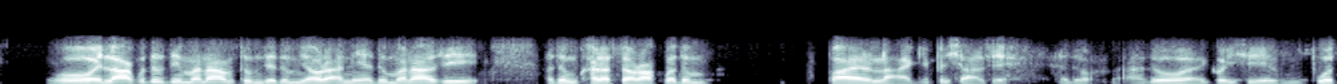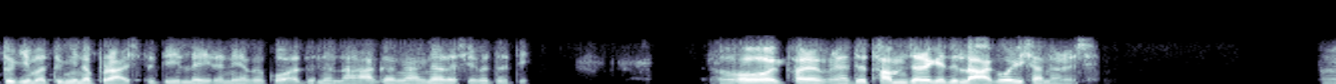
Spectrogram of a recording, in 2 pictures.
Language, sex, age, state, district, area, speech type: Manipuri, male, 18-30, Manipur, Churachandpur, rural, conversation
